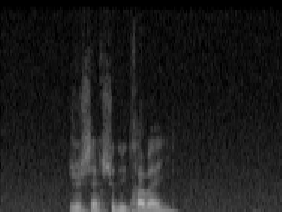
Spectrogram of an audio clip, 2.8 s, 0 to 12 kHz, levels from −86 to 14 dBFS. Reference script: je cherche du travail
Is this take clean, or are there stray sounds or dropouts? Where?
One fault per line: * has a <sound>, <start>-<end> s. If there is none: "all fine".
all fine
